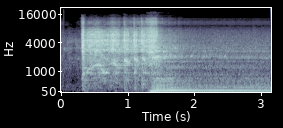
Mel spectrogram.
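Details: High-mile 21-year-old GMT800 Chevy Silverado/GMC Sierra 1500 V8, first start after fitting used long-tube headers: brief cranking, sharp bark, then deep steady even idle; sounds really good, though a spark plug boot may be bad.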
